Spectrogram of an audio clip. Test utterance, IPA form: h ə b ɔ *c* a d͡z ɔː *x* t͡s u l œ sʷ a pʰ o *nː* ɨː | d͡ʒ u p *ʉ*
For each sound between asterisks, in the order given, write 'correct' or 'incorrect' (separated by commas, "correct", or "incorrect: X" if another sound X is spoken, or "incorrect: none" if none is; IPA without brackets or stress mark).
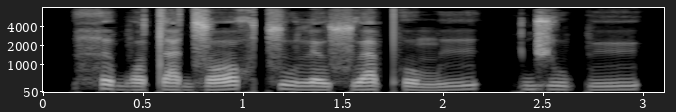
incorrect: t, correct, incorrect: m, correct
